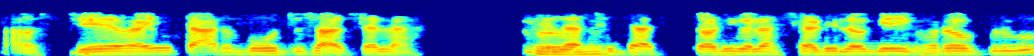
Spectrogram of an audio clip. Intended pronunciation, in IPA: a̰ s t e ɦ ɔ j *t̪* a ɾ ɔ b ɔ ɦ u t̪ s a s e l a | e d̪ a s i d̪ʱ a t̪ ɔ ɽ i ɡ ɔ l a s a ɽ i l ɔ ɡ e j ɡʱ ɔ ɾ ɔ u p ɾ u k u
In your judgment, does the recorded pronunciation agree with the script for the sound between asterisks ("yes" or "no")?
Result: yes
